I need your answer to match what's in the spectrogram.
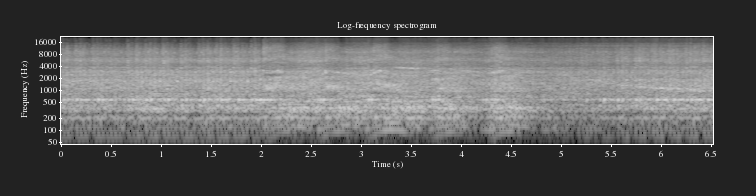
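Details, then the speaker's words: Land Rover 200Tdi diesel on first test start, alternator belt not yet fitted, a loose fuel pipe found: steady even diesel clatter at idle with no knocks or misses; runs healthy. "anyway that's good I'm happy with that I would like to have had it running for a good long while but now we know if you just put fuel onto that it's going to be a runner"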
